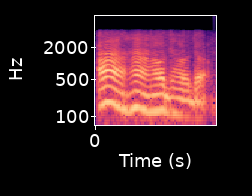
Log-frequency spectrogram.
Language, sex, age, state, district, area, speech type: Kannada, male, 18-30, Karnataka, Shimoga, urban, conversation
